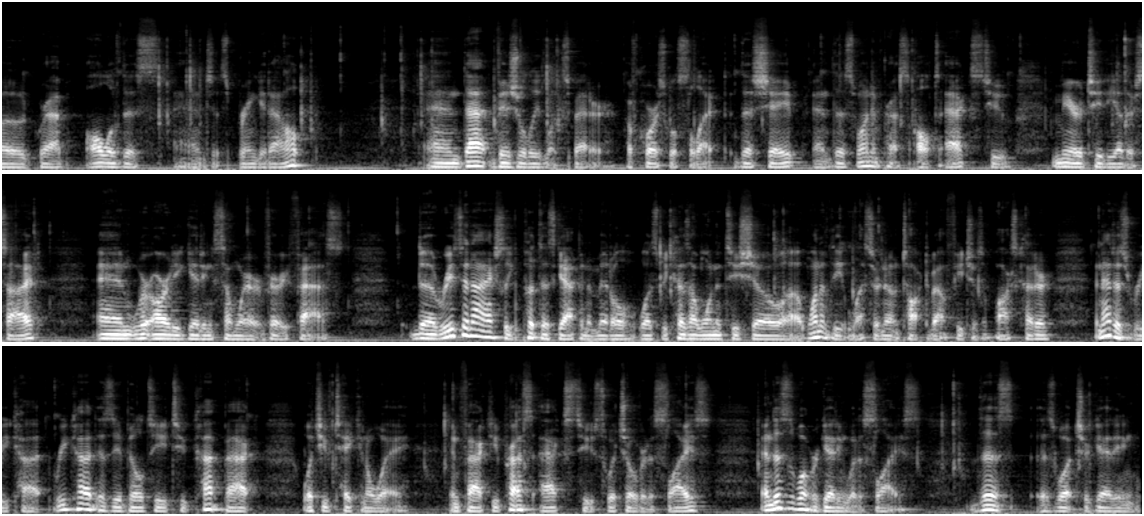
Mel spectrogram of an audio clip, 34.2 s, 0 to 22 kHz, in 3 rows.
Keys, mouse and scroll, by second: 0.2 click, 1.6 g, 1.9 x, 2.8 click, 3.1 middle click, 3.5-4.0 scroll up 2, 4.0 shift+middle click, 4.2 alt+a, 5.0 shift+middle click, 5.3 scroll down 1, 5.4 a, 6.2 click, 7.2 click, 8.1 shift+click, 8.5-9.0 scroll down 2, 9.0 alt+x, 10.1 click, 10.8 scroll up 3, 11.1 alt+a, 11.6 shift+middle click, 13.8-14.1 scroll down 1, 14.3 click, 14.9 middle click, 18.0 KP_1, 18.8-19.1 scroll up 2, 19.1 d, 19.7 click, 20.0 shift+middle click, 20.2-20.9 scroll up 1, 20.9 click, 23.3 ctrl+double click, 24.2 ctrl+click, 25.2 ctrl+click, 26.0 ctrl+x, 27.9 x, 28.5 click, 28.7 double click, 29.1 middle click, 30.1 scroll down 3, 30.4 shift+middle click, 32.2 ctrl+x.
